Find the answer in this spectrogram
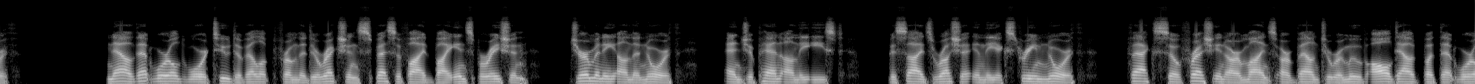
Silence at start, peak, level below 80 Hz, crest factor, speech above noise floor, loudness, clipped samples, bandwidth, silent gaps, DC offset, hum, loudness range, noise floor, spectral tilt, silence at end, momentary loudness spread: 0 s; 0 dBFS; -44 dBFS; 18 dB; over 72 dB; -18 LUFS; under 0.1%; 9.8 kHz; 0.27-1.01 s, 5.42-5.64 s, 6.98-7.20 s, 8.59-8.81 s, 10.99-11.21 s; 2%; none; 3 LU; under -90 dBFS; -5.5 dB/octave; 0 s; 6 LU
